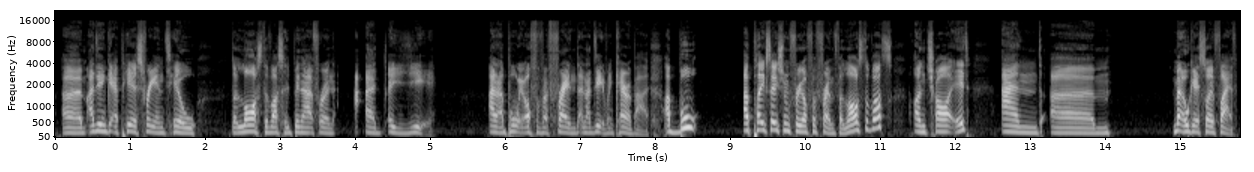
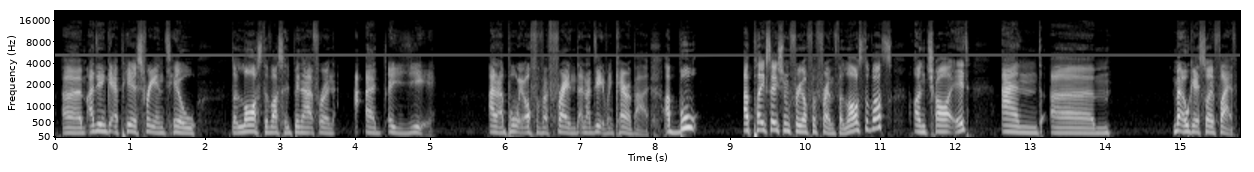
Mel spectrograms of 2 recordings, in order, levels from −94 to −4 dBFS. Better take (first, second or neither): first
